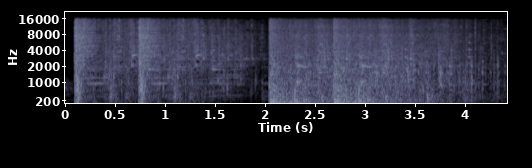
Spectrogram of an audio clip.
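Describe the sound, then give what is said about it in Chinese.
Antiques fall to a hall floor and shatter in two loud crashes, each a bright burst of breaking glassy and ceramic pieces followed by tinkling debris. “入到大厅一看，发现摆设的古董全部都跌晒落地碎晒了。”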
